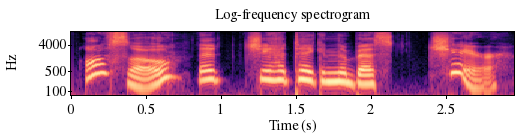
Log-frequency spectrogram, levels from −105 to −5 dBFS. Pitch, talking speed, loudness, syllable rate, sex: 250 Hz, 160 wpm, -16 LUFS, 4.4 syllables/s, female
